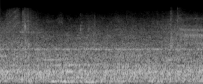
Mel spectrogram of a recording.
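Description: A loud, steady rushing noise with no clear pitch or rhythm.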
